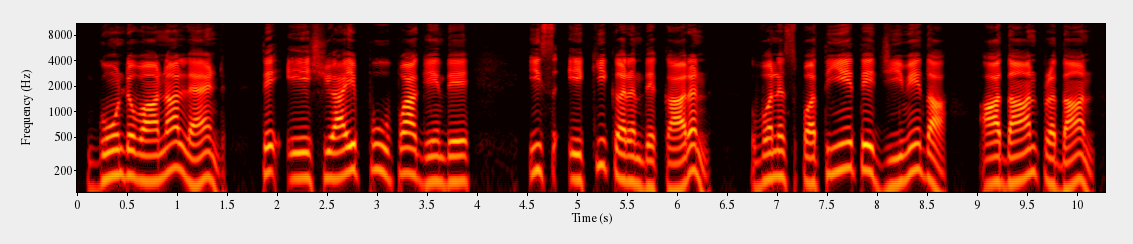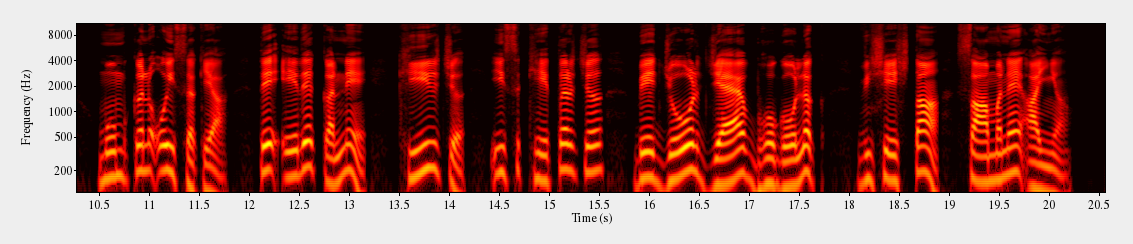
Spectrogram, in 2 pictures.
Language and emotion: Dogri, neutral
